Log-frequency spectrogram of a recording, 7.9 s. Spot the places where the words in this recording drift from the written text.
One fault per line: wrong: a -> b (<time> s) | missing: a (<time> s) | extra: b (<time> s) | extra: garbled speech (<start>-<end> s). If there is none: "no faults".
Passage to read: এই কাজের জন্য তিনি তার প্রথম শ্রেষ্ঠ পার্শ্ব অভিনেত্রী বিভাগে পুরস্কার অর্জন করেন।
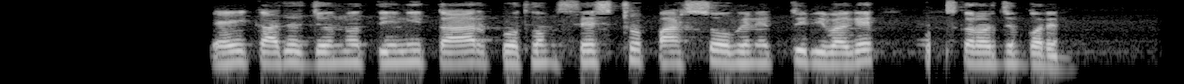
no faults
